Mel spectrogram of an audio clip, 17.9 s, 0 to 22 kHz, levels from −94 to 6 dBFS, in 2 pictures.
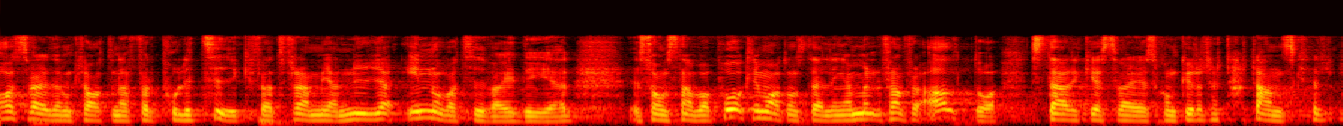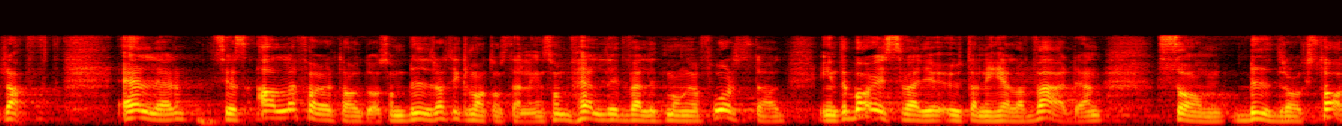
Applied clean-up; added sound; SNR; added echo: none; none; none; reverberation time 1.4 s.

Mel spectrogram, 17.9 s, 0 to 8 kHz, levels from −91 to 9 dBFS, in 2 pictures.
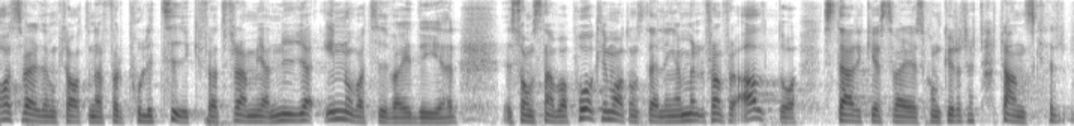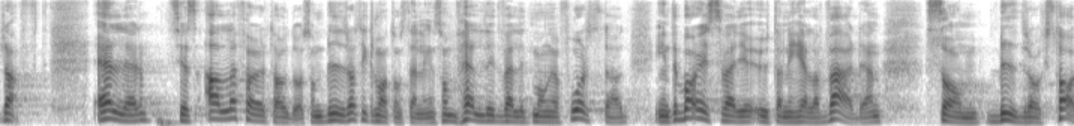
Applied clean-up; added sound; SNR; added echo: none; none; none; none.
